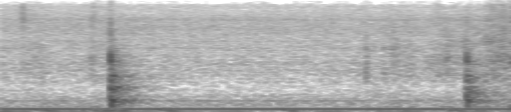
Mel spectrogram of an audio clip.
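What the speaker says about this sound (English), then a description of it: "Take the head off of that right there." A knife chops through a large half onion to remove its top, giving two sharp, separate cuts against a board over a steady low background hum.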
